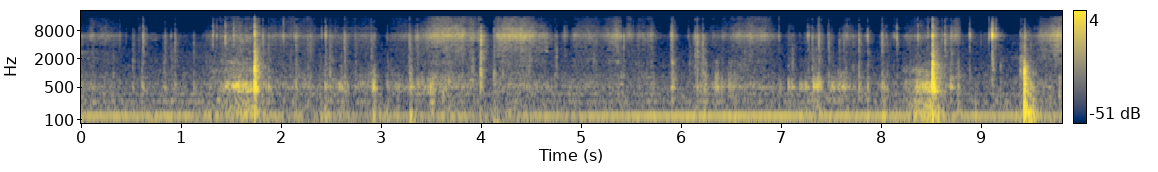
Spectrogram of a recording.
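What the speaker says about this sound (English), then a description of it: "We're going to score it on 3 sides at 1/2 inch." Paper is scored with a tool on a scoreboard at half-inch intervals on three sides for a mini photo album, making faint, close scraping with a few sharp taps and clicks scattered through a quiet room.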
